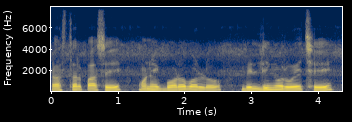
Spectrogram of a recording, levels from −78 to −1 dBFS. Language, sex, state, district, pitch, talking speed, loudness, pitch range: Bengali, male, West Bengal, Cooch Behar, 145 Hz, 110 wpm, -12 LUFS, 130-155 Hz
